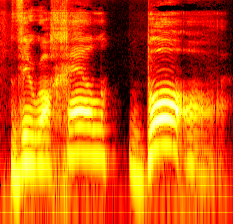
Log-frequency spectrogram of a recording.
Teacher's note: you put the emphasis in the first syllable, it means the past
